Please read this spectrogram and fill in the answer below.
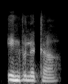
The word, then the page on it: involucre: Indian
